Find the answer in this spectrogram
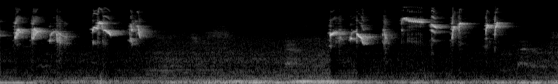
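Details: Anis Merah, the orange-headed thrush, singing in two bursts separated by a quiet gap; each burst strings together fast, high, slurred whistles and chirps, over a soft low rumble, as training sound for caged birds.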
